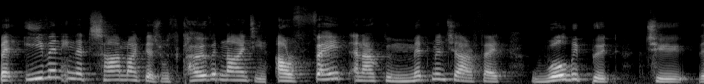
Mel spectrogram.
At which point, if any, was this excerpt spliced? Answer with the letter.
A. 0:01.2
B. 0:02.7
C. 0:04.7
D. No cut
B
